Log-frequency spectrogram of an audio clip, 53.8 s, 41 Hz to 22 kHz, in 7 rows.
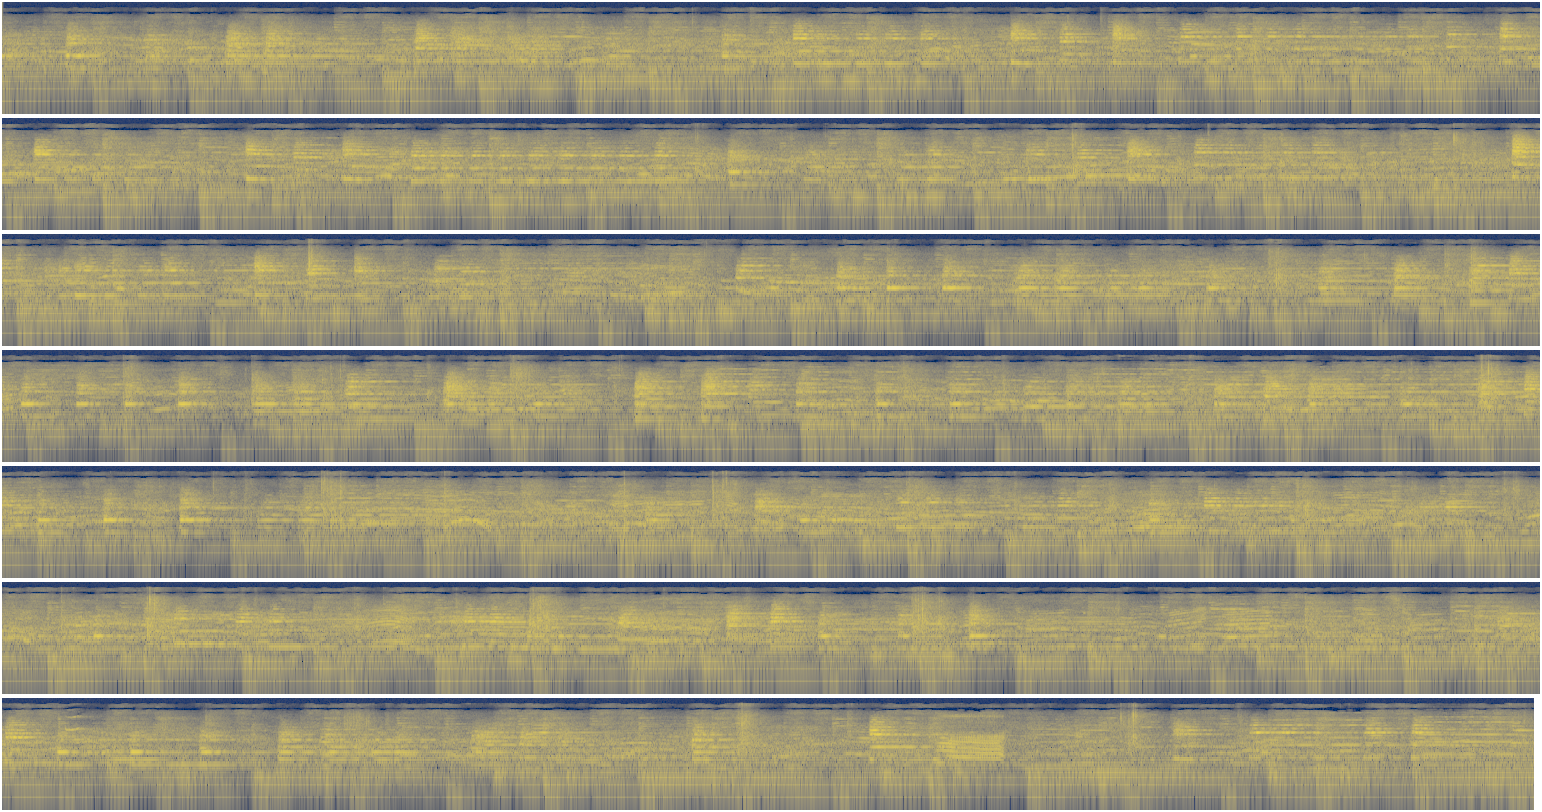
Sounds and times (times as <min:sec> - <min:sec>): Crowd: 0:00.0 - 0:53.8
Drum: 0:00.0 - 0:53.8
Steelpan: 0:00.0 - 0:53.8.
